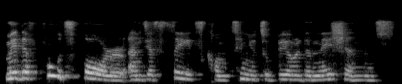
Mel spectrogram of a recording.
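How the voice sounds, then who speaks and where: A woman's voice: medium pitch, measured pace, dark tone, rough recording. A woman from Cameroon performing a spoken word poem in a rhythmic, declamatory way, with repeated refrains.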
